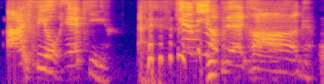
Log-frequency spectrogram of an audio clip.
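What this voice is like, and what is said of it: Leper gnome character voice. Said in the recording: “my leper gnome impression ... That's really good ... Oh my god, that was exactly him.”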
